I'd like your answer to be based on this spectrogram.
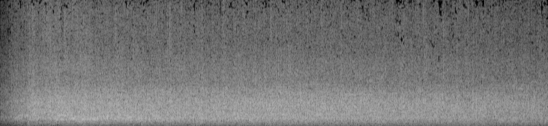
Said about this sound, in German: erstmal natürlich einen Riesenapplaus und Dankeschön an unsere …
